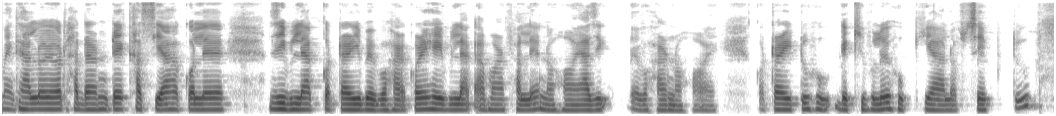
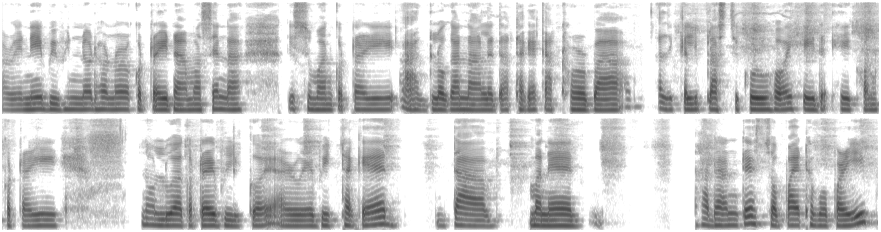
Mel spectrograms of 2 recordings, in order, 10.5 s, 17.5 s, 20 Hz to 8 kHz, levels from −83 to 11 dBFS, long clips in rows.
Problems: background sounds at intervals, background conversations at intervals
